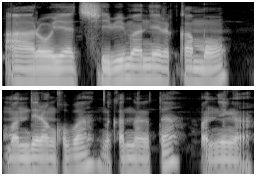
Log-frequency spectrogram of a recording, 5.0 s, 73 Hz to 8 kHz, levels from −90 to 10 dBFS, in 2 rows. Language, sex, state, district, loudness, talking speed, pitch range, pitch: Garo, male, Meghalaya, South Garo Hills, -16 LUFS, 95 wpm, 95-110 Hz, 100 Hz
